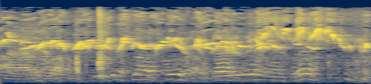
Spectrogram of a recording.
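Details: Contest bird, a greater green leafbird, at the Ronggolawe singing competition in Malinau, North Kalimantan, pours out fast, high, looping warbled phrases without pause, backed by human chatter and competing birds from the crowd.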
